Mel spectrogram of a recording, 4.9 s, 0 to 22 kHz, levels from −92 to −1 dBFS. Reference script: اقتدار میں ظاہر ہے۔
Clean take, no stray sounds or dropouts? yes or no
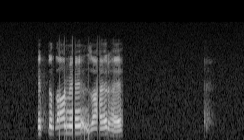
yes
